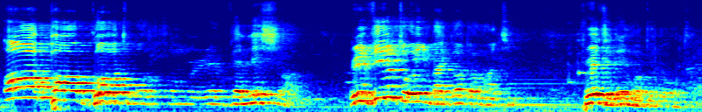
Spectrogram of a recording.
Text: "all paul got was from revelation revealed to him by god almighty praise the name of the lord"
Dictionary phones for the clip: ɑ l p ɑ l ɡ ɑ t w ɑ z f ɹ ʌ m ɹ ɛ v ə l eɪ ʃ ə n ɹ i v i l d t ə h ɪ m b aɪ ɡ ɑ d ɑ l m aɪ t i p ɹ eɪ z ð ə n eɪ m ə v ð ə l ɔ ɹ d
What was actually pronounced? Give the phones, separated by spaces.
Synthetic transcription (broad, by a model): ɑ l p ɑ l ɡ ɑ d w ɑ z f ɹ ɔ m ɹ ɛ v ə l eɪ ʃ ə n ɹ i v i l d t ə h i m b aɪ ɡ ɑ d ɑ l m aɪ t i p ɹ eɪ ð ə n eɪ m ə v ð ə l ɔ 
